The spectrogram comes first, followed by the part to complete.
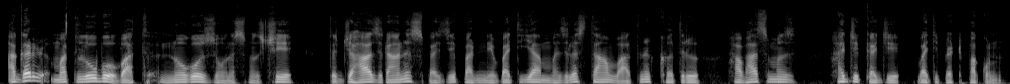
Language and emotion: Kashmiri, neutral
